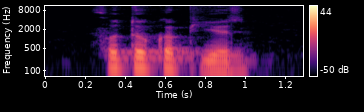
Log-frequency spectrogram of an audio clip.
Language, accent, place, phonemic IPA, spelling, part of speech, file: French, France, Lyon, /fɔ.to.kɔ.pjøz/, photocopieuse, noun, LL-Q150 (fra)-photocopieuse.wav
- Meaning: photocopier (device)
